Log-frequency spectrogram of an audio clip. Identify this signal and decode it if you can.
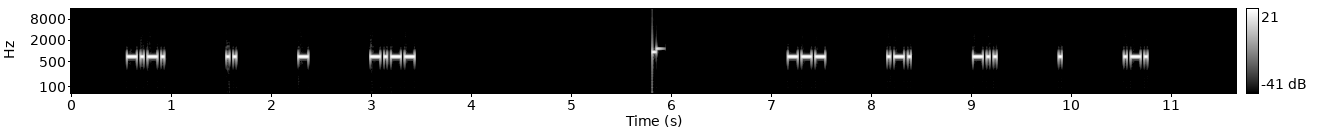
Morse code, heard as a keyed tone, about 36 wpm, spaced as for 12 wpm, 690 Hz. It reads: CITY ORDER
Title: 6x Character Spacing - Top 500 Words - 35wpm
